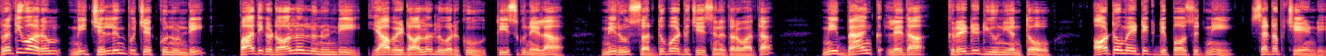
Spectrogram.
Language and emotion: Telugu, neutral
